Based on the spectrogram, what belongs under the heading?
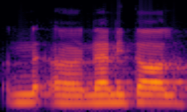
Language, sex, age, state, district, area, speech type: Punjabi, male, 18-30, Punjab, Kapurthala, rural, spontaneous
